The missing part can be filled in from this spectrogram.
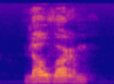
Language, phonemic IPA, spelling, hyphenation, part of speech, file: Dutch, /lɑu̯ˈʋɑrm/, lauwwarm, lauw‧warm, adjective, Nl-lauwwarm.ogg
- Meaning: lukewarm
